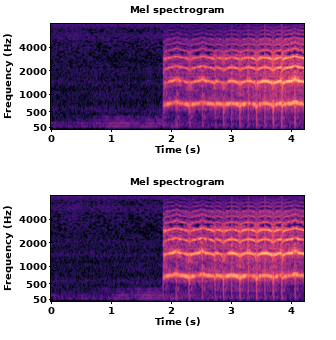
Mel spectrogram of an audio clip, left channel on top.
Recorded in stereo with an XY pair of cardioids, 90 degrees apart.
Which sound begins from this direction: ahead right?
A scream, at 1.9 s.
